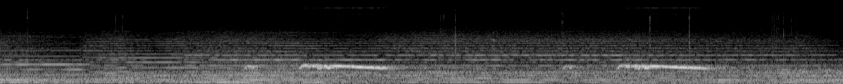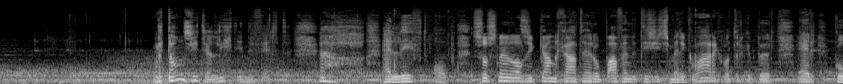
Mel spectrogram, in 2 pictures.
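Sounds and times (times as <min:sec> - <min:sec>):
owl hooting in the Sonian Forest: 0:02.1 - 0:04.3, 0:05.6 - 0:07.5
steady low rumbling background: 0:07.1 - 0:16.8
speech: 0:10.1 - 0:16.8.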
